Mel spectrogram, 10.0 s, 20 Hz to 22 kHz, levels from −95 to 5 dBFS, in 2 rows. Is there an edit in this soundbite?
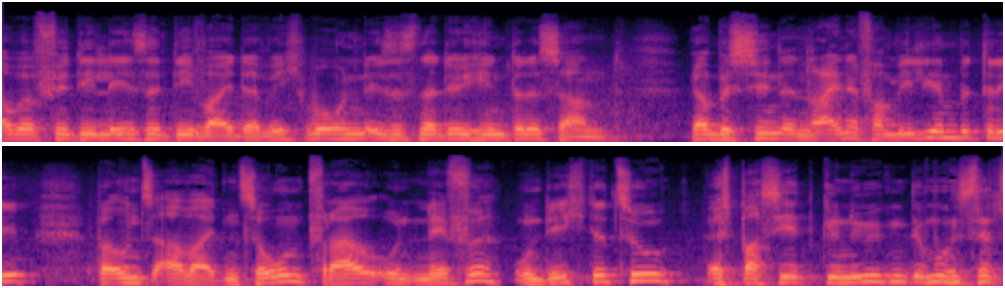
yes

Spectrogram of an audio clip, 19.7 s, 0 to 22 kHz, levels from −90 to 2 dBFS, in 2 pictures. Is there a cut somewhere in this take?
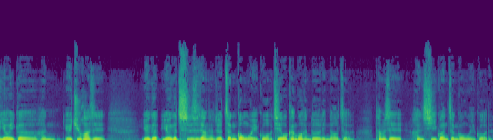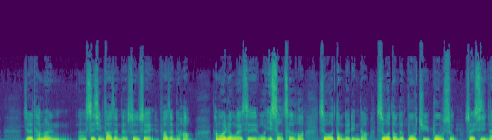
no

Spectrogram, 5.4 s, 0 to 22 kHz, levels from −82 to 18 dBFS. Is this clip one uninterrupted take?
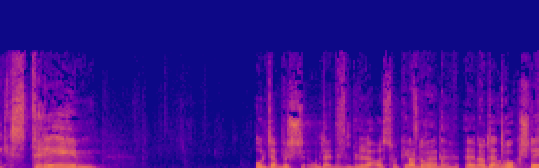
yes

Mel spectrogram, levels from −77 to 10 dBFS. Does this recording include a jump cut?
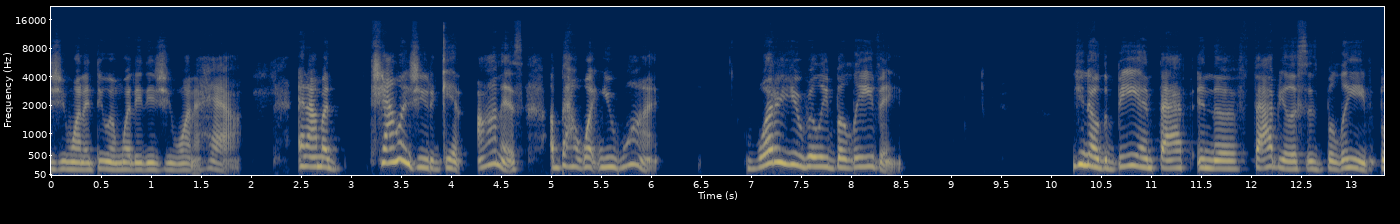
yes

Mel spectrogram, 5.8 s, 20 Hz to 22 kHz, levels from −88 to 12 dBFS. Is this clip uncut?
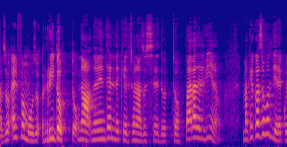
yes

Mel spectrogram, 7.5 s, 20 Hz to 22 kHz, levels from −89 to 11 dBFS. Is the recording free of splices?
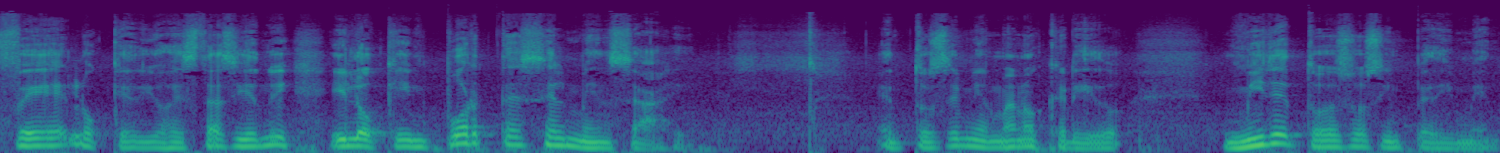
no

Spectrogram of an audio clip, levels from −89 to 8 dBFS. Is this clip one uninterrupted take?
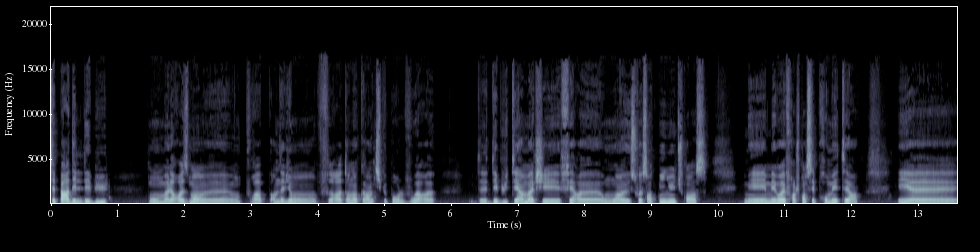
no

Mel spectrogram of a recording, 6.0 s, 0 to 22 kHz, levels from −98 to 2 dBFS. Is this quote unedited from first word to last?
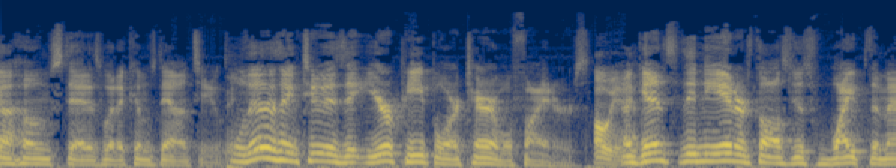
no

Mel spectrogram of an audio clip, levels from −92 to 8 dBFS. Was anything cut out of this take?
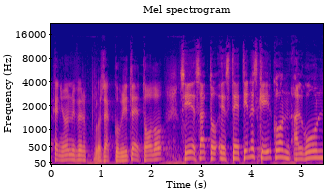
yes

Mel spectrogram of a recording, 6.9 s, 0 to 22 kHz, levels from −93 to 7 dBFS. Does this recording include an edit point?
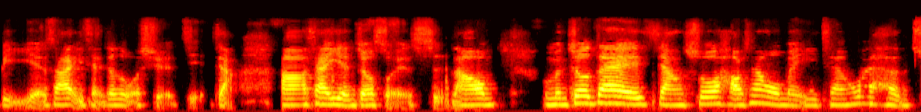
no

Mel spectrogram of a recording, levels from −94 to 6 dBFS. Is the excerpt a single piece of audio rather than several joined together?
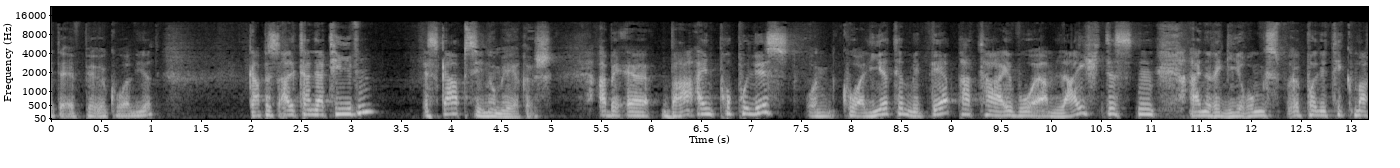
yes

